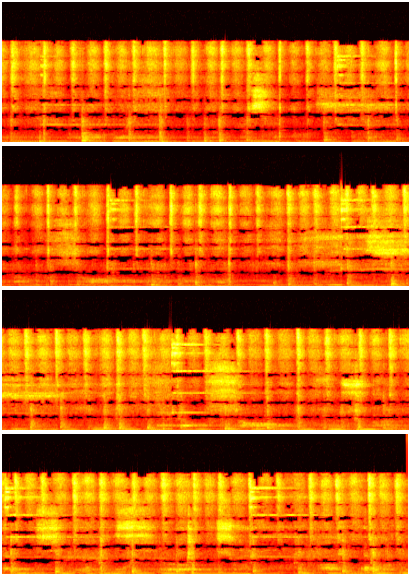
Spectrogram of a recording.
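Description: Live acoustic band playing: hand drums (djembe and conga), guitar and wooden shakers keep a steady rhythm.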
